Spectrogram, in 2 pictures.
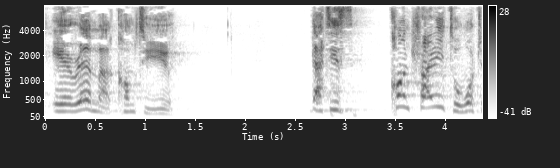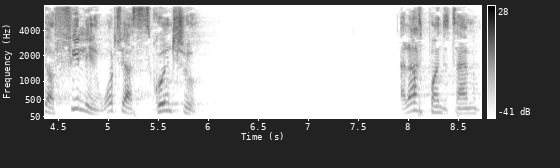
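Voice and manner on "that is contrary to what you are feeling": usual speaking voice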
